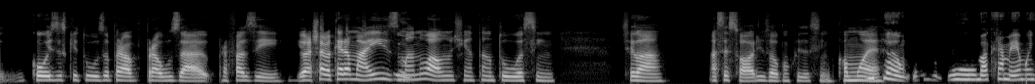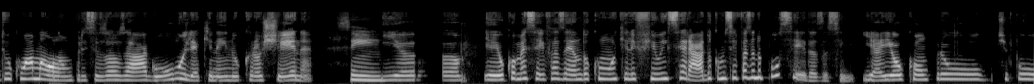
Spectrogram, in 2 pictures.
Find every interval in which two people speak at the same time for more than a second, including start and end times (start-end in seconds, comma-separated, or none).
none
